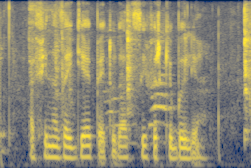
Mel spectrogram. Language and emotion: Russian, neutral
